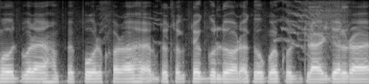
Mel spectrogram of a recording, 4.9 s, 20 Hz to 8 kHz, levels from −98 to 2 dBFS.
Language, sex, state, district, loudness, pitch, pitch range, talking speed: Hindi, male, Chandigarh, Chandigarh, -15 LUFS, 110 Hz, 105-110 Hz, 180 wpm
